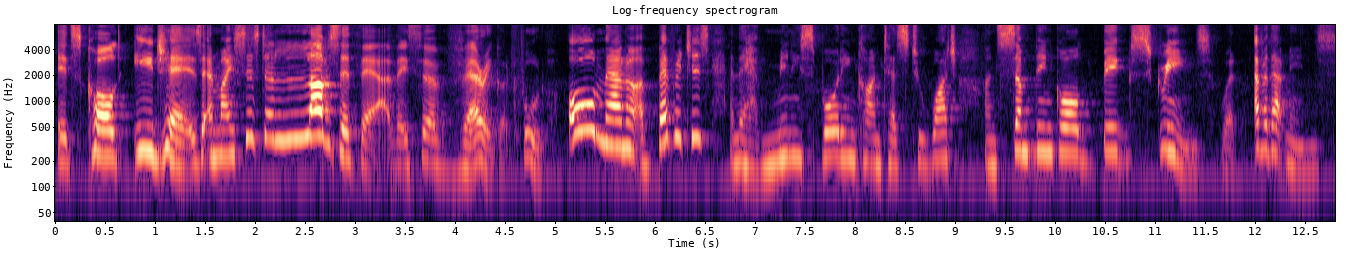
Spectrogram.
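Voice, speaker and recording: A woman's voice: medium pitch, very animated, normal speed, hardly any pauses, a bit bright, husky. A woman playing a helpful, chatty London housekeeper in a radio drama, polite and deferential. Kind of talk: theatrical radio drama acting.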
